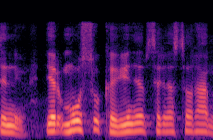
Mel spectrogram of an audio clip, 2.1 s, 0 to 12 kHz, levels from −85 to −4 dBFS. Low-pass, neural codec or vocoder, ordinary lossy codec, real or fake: 7.2 kHz; codec, 16 kHz, 0.8 kbps, ZipCodec; AAC, 64 kbps; fake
